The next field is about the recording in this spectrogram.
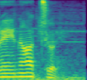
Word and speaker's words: Renato: Renato! – تلفظ درستش رناتو.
